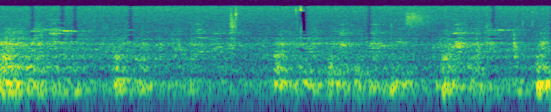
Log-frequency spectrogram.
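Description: In Chilla's Art's The Ghost Train, a train runs along the rails with a continuous rumble, and periodic wheel clacks come roughly every half second at moderate loudness.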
